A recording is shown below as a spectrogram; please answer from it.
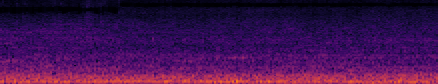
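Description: Steady low rumble of supermarket background noise, even throughout.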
